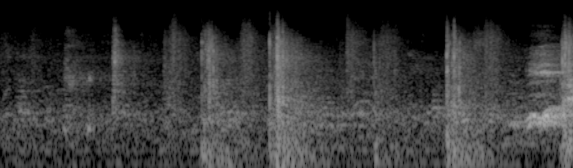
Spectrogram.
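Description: Cheerleaders clap their hands sharply.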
